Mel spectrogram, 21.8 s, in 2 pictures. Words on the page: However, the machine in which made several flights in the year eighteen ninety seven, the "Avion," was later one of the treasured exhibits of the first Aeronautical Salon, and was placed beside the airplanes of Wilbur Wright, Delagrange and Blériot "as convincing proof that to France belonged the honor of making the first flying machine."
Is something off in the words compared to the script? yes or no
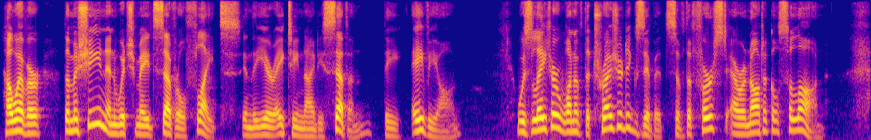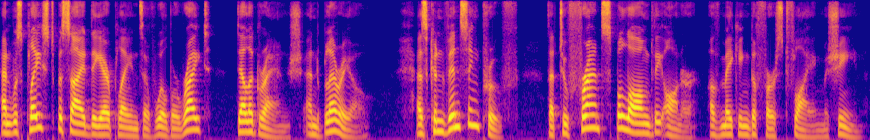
no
